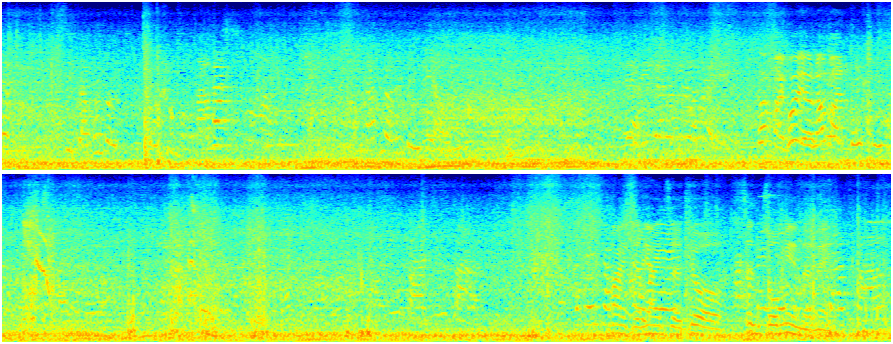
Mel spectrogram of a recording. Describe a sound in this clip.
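Plastic bags rustle as food is bagged.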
